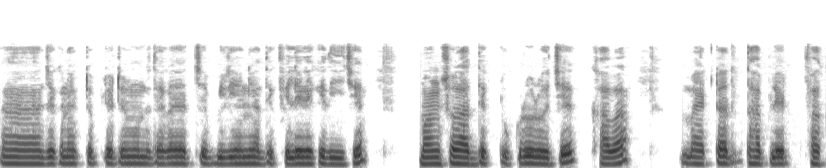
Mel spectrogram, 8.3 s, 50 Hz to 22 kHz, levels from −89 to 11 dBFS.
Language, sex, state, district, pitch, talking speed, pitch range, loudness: Bengali, male, West Bengal, North 24 Parganas, 155 Hz, 175 wpm, 155-165 Hz, -18 LUFS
